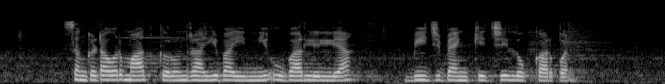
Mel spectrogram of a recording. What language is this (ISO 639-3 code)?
mar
